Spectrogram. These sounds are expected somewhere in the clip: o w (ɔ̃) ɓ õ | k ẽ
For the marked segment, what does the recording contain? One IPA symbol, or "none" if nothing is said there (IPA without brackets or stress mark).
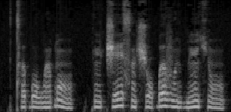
ə̃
